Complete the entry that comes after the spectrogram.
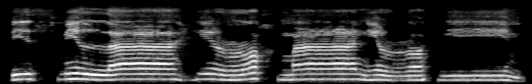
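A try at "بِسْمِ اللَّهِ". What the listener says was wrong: Ujung lidahnya mundurin. Gigi sama giginya boleh rapat, tapi jangan ditekan. Bismillahi. Tajam, biar dia tajam. Ujung lidahnya jangan ke depan. Ke belakang. Mundur, tapi ngambang ya.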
